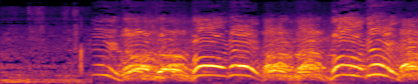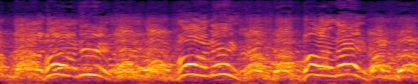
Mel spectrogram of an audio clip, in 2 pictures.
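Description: A man chants slogans loudly up close.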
